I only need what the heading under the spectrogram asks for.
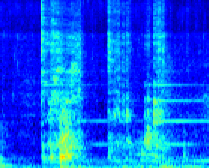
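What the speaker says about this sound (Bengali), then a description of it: "খুব ভালো করে মশলার সাথে আলুগুলোকে মিশিয়ে নেব" Fried potatoes and slit green chillies stirred into a spice masala in a pan, several bursts of scraping and clinking with a soft sizzle between strokes, close by.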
